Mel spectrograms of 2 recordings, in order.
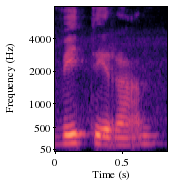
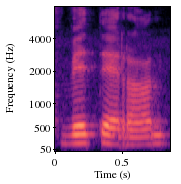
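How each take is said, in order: First: Vitiran with vee-tee and the stress on the final ran; Vitiran, first vowel reduced to ee; right pronunciation. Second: Veteran said with a full English e; veteran, the wrong way on purpose; wrong pronunciation. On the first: Teacher shows students the correct way, careful. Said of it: "but Vitiran". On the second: Teacher shows students the mistake, plain demo. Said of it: "Not veteran". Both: Shown as a demonstration.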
